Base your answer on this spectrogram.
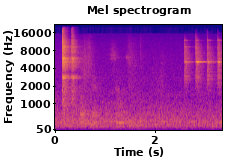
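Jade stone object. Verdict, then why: Real. An ancient Mexican jade lithic object is tapped several times, giving short, bright, metal-like clinks that ring and fade quickly over a faint background hiss. The clear, metallic ring marks the stone as real jade.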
